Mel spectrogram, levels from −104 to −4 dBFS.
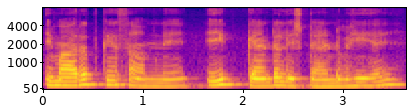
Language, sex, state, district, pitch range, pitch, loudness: Hindi, male, Uttar Pradesh, Lucknow, 135-175 Hz, 145 Hz, -16 LUFS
